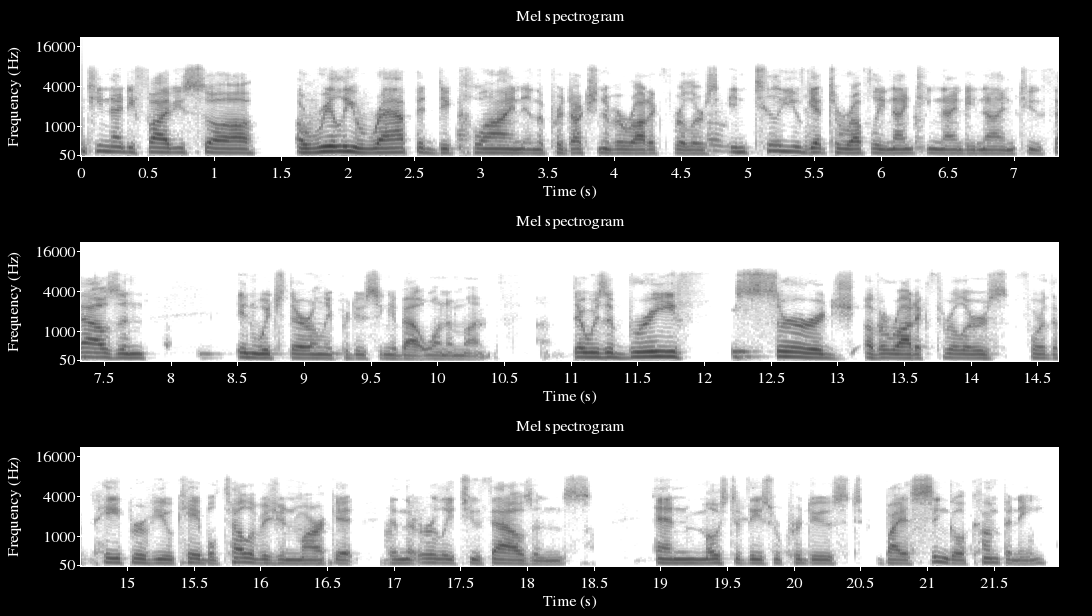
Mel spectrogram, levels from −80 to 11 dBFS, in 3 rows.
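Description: From 0.84 s to the end of the clip there is an echo leak: a delayed copy of the speech trails the original by 455 ms, sitting well below it, around 20 dB down. The likely cause is a far end playing the call over a loudspeaker, with its echo canceller failing to remove everything the microphone picked up, so the residue was sent back. The repeat comes through the same 8 kHz-limited Opus path as the direct speech.

Between 4.33 s and 8.1 s, speech is suppressed in double talk. The talker's level drops out in pieces, about three seconds in total, with the deepest dips around 40 dB. This is likely the echo canceller's suppressor reacting to both sides talking at once: unable to separate the near talker from loudspeaker echo, it attenuated everything and took the wanted speech down with the echo.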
